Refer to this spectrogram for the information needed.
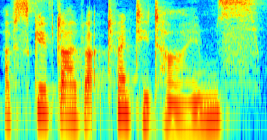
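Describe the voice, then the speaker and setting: A woman's voice: on the low side, lively intonation, moderate pace. A woman recounting personal experiences in short, simple sentences as an interviewee.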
